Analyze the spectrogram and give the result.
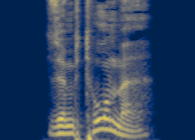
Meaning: nominative/accusative/genitive plural of Symptom
- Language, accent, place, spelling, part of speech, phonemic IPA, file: German, Germany, Berlin, Symptome, noun, /zʏmpˈtoːmə/, De-Symptome.ogg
